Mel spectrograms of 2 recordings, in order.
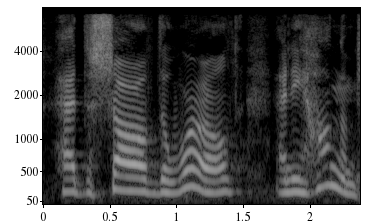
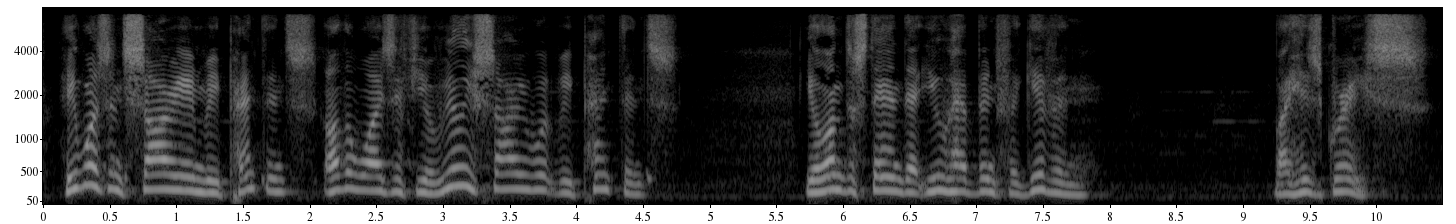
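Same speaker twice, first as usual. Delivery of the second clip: ordinary talk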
